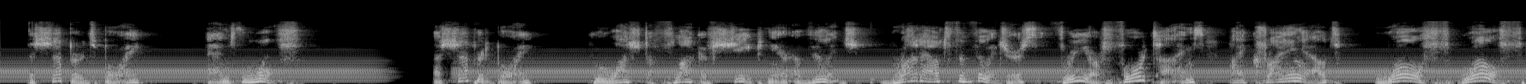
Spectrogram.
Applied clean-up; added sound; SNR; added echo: none; Wind instrument, woodwind instrument; 8 dB; none.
